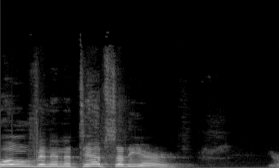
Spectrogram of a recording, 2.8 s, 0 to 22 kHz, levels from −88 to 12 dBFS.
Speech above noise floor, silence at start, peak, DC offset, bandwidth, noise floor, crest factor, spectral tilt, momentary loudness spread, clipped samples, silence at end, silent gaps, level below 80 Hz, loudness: 40 dB; 0 s; 0 dBFS; under 0.1%; 14.5 kHz; -55 dBFS; 18 dB; -6 dB/octave; 11 LU; under 0.1%; 1.05 s; none; -56 dBFS; -17 LUFS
